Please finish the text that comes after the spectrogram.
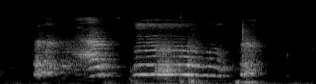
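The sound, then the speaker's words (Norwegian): A baby cries in short, fussy bursts, wailing twice with a brief pause between and ending in a softer whimpering sob. “Ok, to sekker må bare hente baby.”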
